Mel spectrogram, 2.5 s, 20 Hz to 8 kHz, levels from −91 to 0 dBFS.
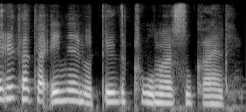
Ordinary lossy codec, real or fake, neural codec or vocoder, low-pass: none; fake; codec, 16 kHz in and 24 kHz out, 0.6 kbps, FireRedTTS-2 codec; 7.2 kHz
